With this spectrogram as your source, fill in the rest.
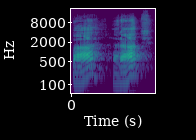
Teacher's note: ocorre o tritongo a semivogal u a vogal a e a semivogal i portanto Aqui nós temos um tritongo em Paraguai a mesma coisa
